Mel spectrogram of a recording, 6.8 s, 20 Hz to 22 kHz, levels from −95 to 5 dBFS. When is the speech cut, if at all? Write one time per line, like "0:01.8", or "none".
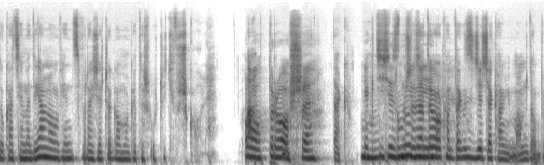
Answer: none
